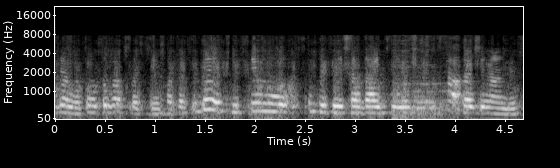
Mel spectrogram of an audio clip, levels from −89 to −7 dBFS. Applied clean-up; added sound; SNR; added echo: neural separator model SepFormer DNS4.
